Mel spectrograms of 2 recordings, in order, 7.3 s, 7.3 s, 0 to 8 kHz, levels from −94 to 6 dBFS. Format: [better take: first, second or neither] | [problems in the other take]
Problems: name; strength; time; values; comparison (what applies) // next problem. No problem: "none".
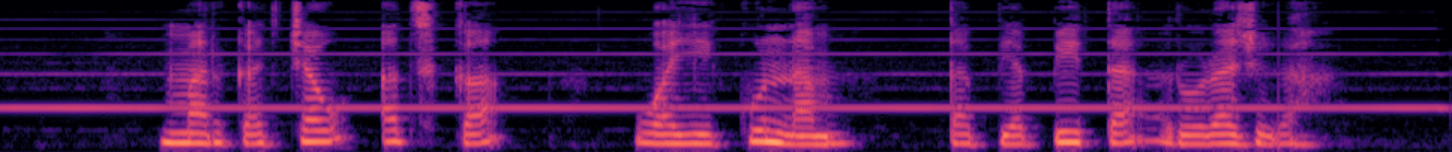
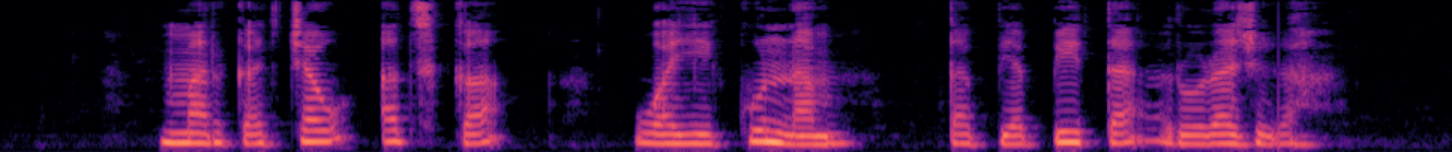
second | background sound (Wind instrument, woodwind instrument); 16 dB below the speech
